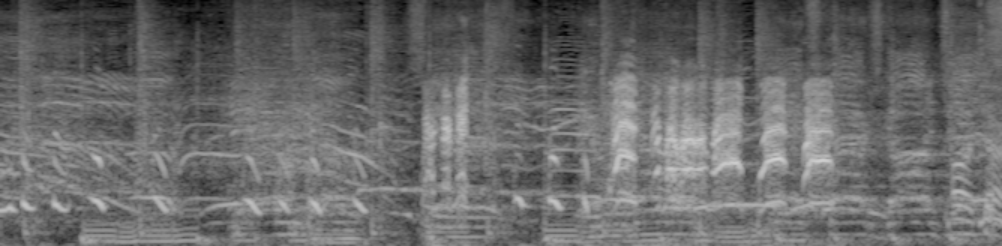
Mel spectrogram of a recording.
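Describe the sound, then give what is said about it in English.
A voice imitates a duck, quacking rapidly and repeatedly in nasal bursts that grow louder and more crowded partway through, over a steady, thumping low beat, in a Browns-themed song. “That duck gonna come bite the dog. Quack, quack, quack, quack.”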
